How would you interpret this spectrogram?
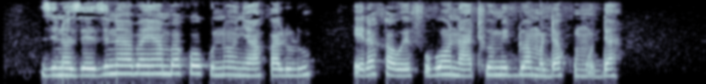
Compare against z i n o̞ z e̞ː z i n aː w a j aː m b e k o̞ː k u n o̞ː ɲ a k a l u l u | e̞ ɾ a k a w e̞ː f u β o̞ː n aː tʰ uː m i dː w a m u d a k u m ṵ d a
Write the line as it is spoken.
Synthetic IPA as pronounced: z i n o̞ z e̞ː z i n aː β a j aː m b a k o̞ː k u n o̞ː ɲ a k a l u l u | e̞ ɾ a k a w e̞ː f u β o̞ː n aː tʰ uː m i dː w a m u d a k u m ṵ d a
